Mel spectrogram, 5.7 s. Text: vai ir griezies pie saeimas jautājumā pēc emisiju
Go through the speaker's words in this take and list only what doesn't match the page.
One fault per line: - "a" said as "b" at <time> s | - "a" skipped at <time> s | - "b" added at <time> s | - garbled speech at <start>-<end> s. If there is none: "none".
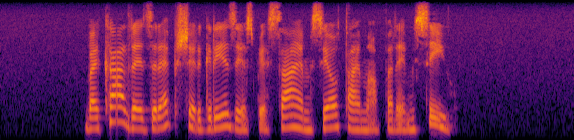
- "kādreiz repše" added at 1.1 s
- "pēc" said as "par" at 3.9 s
